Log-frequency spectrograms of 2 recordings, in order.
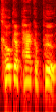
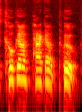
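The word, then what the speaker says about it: Ccapac Apu: i don't give a damn honestly but it's pronounced coca packa poo that's the proper term it's coca packa poo for some reason they all people always mispronounce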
